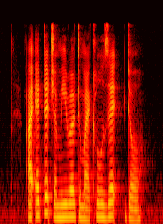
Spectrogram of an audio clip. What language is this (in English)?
English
